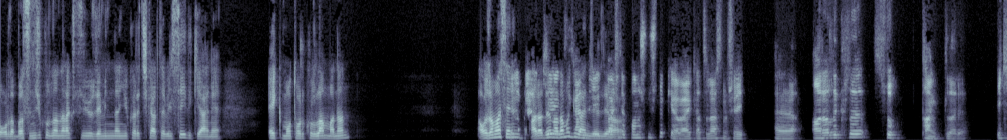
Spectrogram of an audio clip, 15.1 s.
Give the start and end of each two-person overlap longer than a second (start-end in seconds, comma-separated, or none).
7.6-9.4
